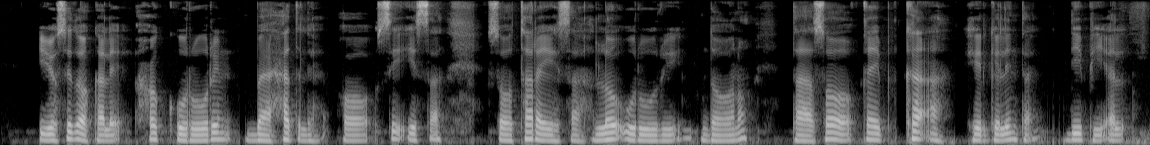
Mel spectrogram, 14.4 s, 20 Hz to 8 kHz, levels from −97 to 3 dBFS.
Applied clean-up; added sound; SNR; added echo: none; none; none; none.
